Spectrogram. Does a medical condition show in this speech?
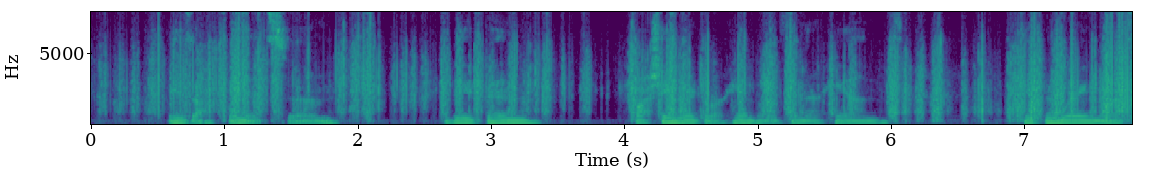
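No.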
